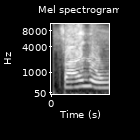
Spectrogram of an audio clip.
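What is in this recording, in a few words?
"fánróng", Chinese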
